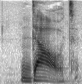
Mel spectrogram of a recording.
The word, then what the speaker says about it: doubt: No se dice doubt, sino doubt. Doubt. Ese au es au y la B no se pronuncia y la T.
